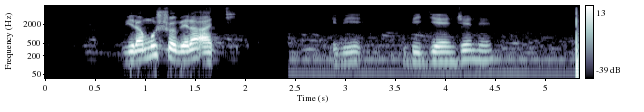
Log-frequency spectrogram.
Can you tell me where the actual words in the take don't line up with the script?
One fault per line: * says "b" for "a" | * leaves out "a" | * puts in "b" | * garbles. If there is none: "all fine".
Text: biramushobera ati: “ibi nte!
* puts in "mbigenje"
